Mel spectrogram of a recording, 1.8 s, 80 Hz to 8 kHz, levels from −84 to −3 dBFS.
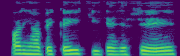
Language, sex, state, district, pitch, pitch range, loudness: Hindi, male, Uttar Pradesh, Etah, 180 Hz, 175-190 Hz, -20 LUFS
